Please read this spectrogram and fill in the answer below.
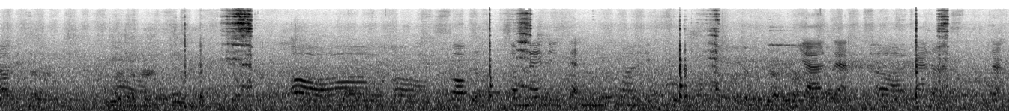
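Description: Hammered-finish ShanZu chef's knife slicing the peel and pith off an orange: rasping scrapes of the blade through the rind, with scattered sharp clicks, over a steady background hubbub.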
